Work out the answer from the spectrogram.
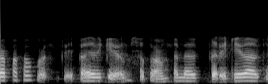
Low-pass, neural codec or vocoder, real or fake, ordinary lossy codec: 3.6 kHz; autoencoder, 22.05 kHz, a latent of 192 numbers a frame, VITS, trained on one speaker; fake; MP3, 32 kbps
